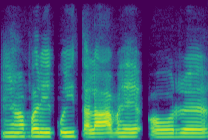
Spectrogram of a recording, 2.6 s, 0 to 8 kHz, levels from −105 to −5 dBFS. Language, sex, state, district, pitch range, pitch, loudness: Hindi, female, Bihar, Kishanganj, 210-225 Hz, 215 Hz, -16 LUFS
